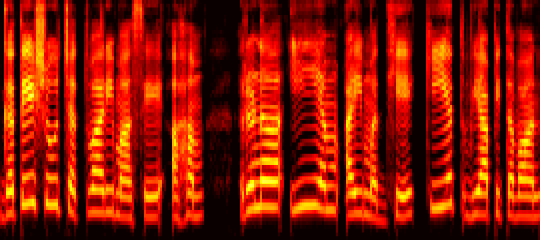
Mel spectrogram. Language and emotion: Sanskrit, neutral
